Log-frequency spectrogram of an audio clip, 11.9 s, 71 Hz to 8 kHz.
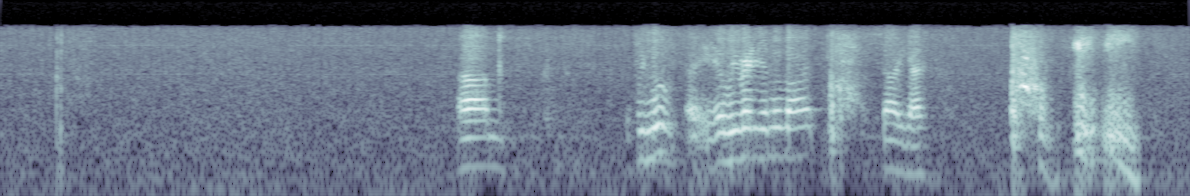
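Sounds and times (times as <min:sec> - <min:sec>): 
speech: 0:04.6 - 0:05.2, 0:06.4 - 0:09.4, 0:10.1 - 0:11.0
person clearing throat: 0:08.3 - 0:08.7, 0:10.1 - 0:11.5
person coughing: 0:08.3 - 0:08.7, 0:10.1 - 0:11.4.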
